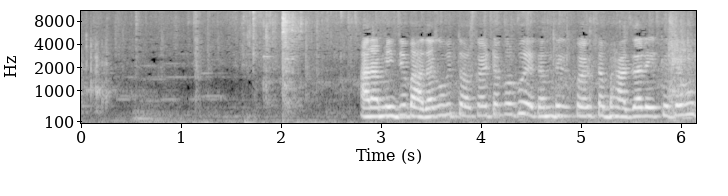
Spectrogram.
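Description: Peanuts going into hot coconut oil in a kadai, a faint frying sizzle with a few sharp utensil clicks. About three seconds in, a much louder, drawn-out pitched sound with wavering tones comes in and covers it.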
